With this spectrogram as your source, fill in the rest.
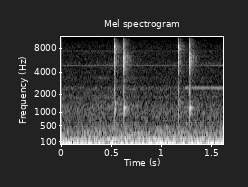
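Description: Computer mouse clicks while working in Excel, two quick pairs of crisp, faint clicks in a quiet room.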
